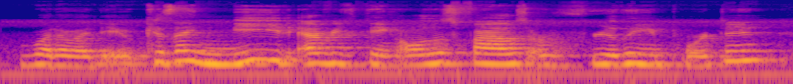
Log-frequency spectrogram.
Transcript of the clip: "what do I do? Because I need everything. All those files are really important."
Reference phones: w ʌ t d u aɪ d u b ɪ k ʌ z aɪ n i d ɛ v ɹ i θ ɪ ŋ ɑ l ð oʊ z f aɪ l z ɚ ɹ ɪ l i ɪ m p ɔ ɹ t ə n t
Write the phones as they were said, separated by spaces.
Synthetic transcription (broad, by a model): w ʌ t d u aɪ d u k ʌ z aɪ n i d ɛ v ɹ i θ ɪ ŋ ɑ l ð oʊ s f aɪ l z ɚ ɹ ɪ l i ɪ m p ɔ ɹ t n t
